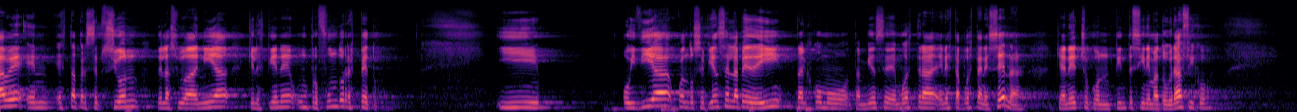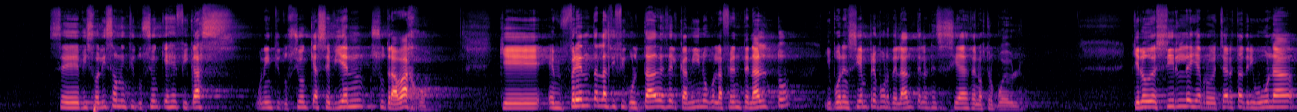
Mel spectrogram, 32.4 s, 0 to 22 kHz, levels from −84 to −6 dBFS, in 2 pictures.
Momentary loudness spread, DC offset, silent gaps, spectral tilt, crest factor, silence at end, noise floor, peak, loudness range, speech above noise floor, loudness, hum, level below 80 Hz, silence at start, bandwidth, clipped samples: 16 LU; under 0.1%; none; -1.5 dB/octave; 26 dB; 0 s; -68 dBFS; -8 dBFS; 9 LU; 34 dB; -32 LUFS; none; -78 dBFS; 0 s; 19 kHz; under 0.1%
